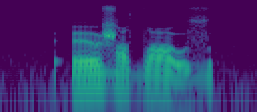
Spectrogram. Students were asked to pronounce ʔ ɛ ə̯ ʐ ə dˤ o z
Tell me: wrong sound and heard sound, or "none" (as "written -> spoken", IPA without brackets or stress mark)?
none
